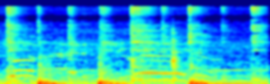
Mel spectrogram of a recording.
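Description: Drum kit played in a steady beat, low kick-drum thumps and snare strokes about two a second with cymbal, and a voice singing over it.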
